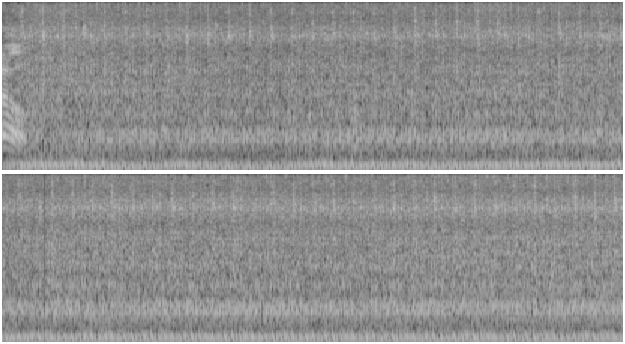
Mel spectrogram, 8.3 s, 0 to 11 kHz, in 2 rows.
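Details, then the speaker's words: 1970 Cadillac Eldorado V8 idling after a manual choke conversion and work on the rusted-through choke stove plate. A deep steady rumble with a soft, uneven puffing tick: the exhaust leak is reduced but remains, plus a leak at an elbow. "Still has an exhaust leak, but it's a lot less than it was."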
